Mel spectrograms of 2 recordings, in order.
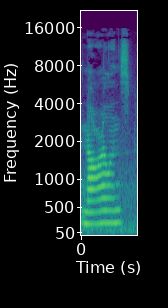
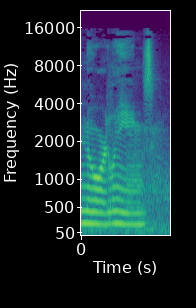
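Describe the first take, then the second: First: The name is said quickly in a shortened form. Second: The name is said fully with every syllable. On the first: "I say it quick" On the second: "I used to say New Orleans"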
